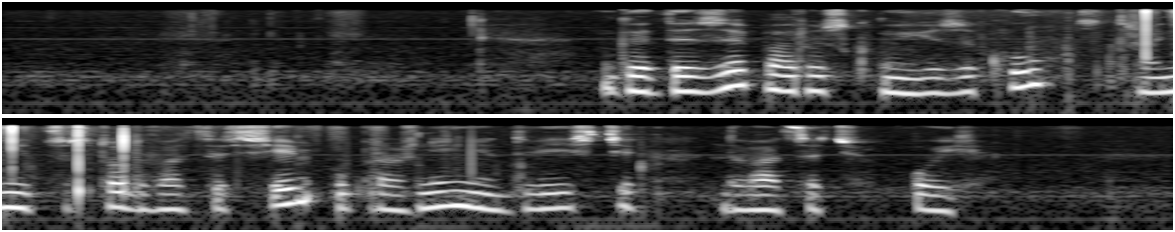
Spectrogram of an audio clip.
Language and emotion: Russian, neutral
